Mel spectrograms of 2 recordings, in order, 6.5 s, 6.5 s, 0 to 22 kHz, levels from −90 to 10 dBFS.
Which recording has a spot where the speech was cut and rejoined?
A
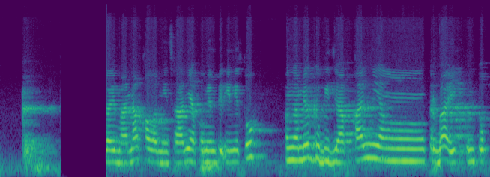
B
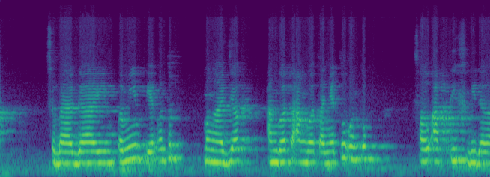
A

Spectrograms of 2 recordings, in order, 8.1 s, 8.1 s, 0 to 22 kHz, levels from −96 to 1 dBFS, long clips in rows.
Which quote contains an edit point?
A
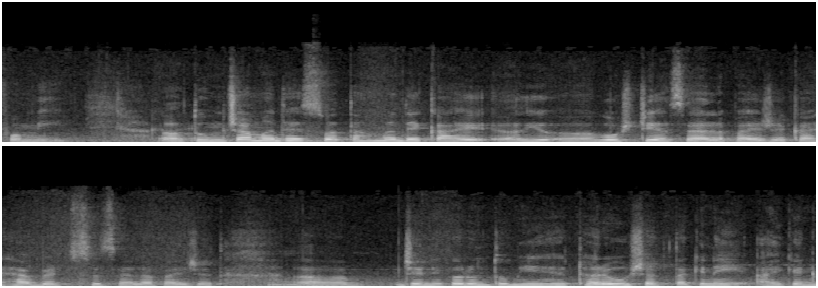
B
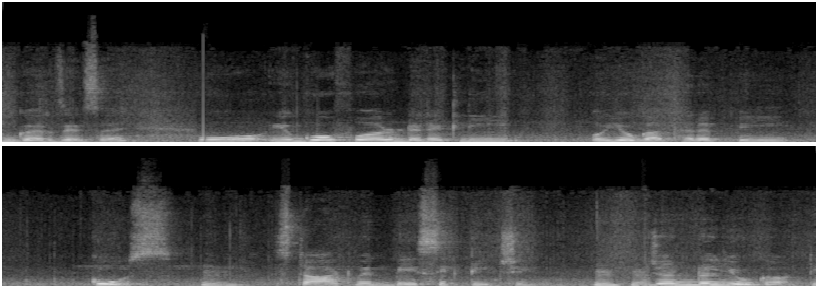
B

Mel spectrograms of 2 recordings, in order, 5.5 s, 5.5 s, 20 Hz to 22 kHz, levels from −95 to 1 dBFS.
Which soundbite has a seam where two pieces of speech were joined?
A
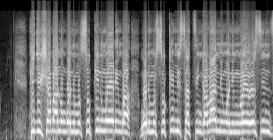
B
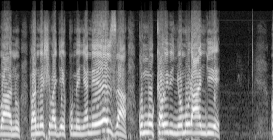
B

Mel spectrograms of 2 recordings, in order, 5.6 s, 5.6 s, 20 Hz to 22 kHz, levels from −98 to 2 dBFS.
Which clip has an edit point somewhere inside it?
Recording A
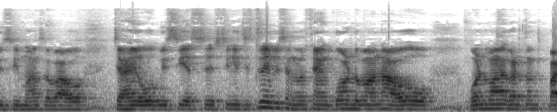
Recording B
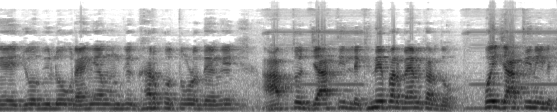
B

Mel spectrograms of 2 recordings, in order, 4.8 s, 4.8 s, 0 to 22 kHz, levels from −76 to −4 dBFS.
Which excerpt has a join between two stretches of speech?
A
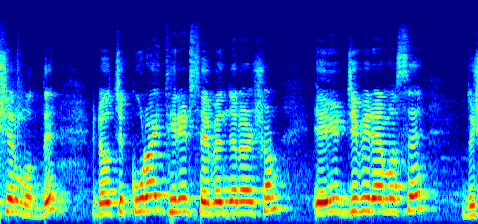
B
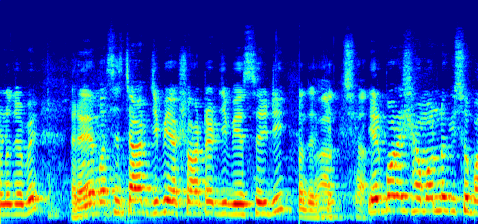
B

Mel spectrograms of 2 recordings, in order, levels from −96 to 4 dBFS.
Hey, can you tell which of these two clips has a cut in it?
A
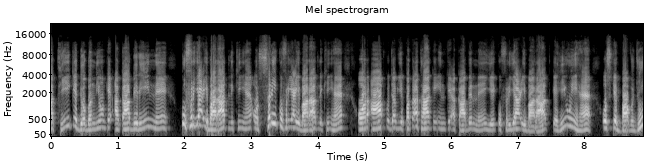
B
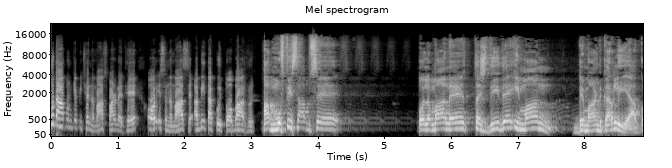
B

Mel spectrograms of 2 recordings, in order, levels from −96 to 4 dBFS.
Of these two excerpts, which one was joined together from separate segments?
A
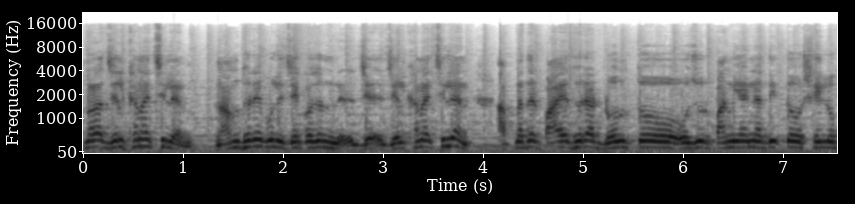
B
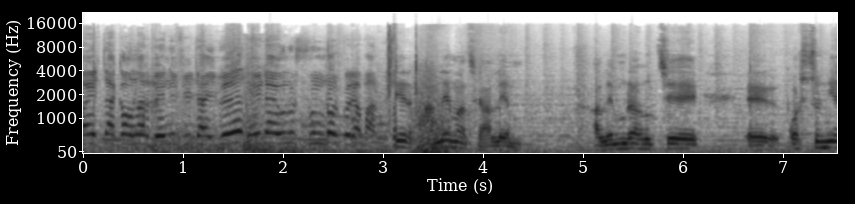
B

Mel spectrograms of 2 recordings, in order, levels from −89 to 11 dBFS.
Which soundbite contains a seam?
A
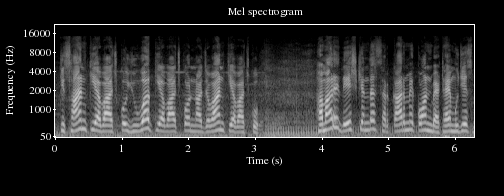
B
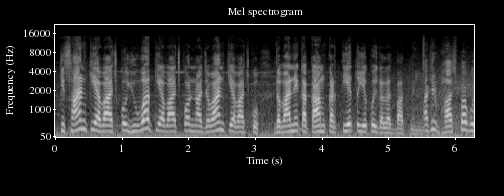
A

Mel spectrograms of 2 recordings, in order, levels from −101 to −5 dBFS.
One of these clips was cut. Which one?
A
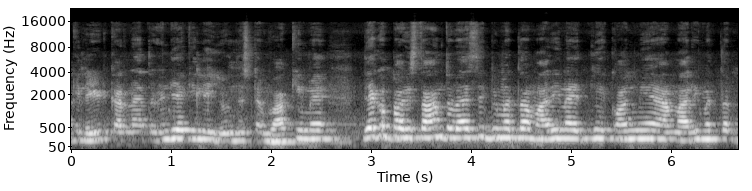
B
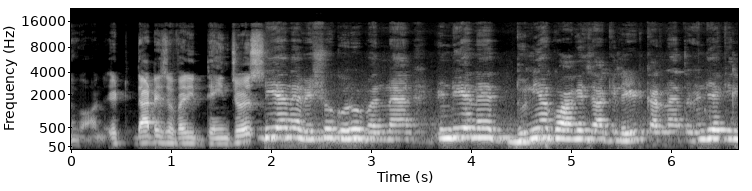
B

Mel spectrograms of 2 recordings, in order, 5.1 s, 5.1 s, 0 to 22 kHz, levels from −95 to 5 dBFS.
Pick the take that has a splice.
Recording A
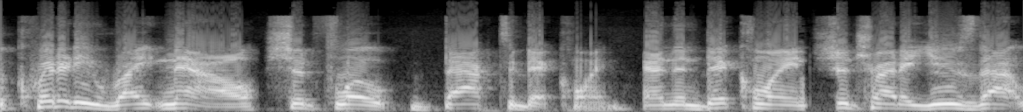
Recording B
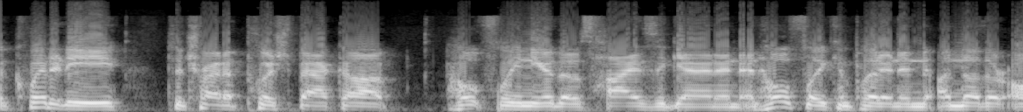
A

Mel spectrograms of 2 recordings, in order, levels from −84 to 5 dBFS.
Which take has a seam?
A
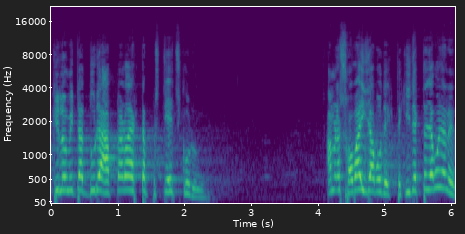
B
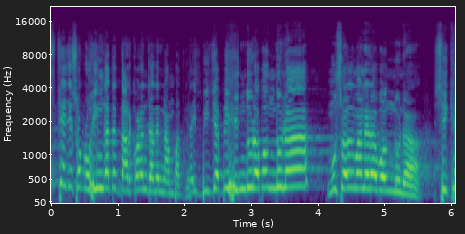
B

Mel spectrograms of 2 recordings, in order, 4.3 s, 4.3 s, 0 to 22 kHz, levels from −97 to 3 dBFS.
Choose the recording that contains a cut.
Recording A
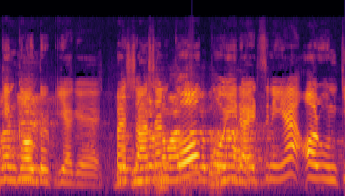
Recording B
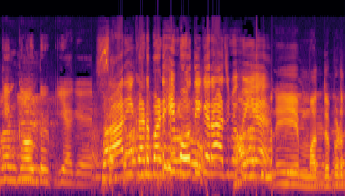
B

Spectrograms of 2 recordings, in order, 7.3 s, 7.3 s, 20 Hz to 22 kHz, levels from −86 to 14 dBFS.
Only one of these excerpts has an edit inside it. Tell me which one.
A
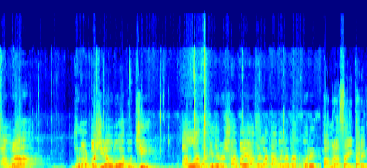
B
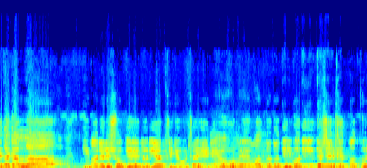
A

